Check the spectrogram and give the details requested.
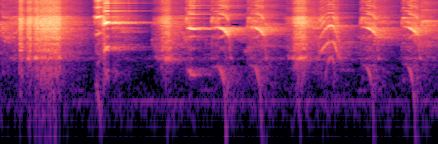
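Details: Javan grey-throated white-eye in lively gacor and ngobra song: after a harsh raspy opening, evenly spaced high chirps that slide downward, roughly three per second.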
